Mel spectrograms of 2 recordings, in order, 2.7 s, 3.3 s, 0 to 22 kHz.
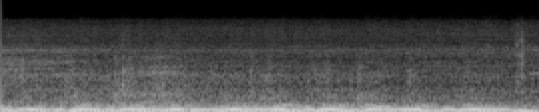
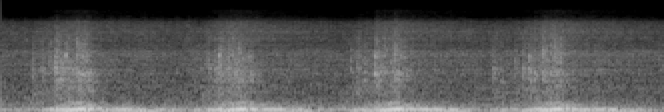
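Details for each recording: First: Built 5.0 Mustang GT sitting two years, after ground fixes and battery charge, running without MAF sensor or tune: deep, loud, steady idle with slight regular pulse, no knocking or stumbling; V8 running fine. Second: Built 5.0 Mustang GT V8, sitting two years, grounds fixed and PCV valves removed, started but not a proper cold start: idle surges and dips about every second with a deep lumpy rumble. The owner suspects intake leaks cause the rough idle.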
